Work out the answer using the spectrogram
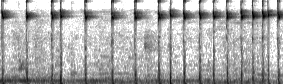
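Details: Lovebird calling as a training lure for other birds, the ngekekekeke sound: a long string of shrill, piercing high chirps, starting spaced, then quickening into rapid pairs and runs, with faint low hum beneath.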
